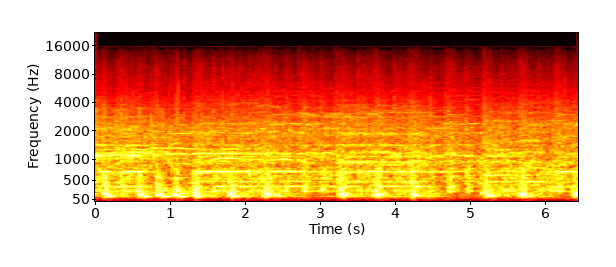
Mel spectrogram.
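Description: Marching band playing: brass holding chords over a steady, regular drum beat.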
